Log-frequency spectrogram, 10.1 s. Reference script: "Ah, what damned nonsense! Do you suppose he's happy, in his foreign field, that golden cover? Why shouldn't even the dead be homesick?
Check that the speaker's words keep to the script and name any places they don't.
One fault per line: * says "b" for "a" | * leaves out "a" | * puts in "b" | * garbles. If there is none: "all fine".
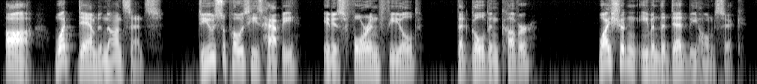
all fine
